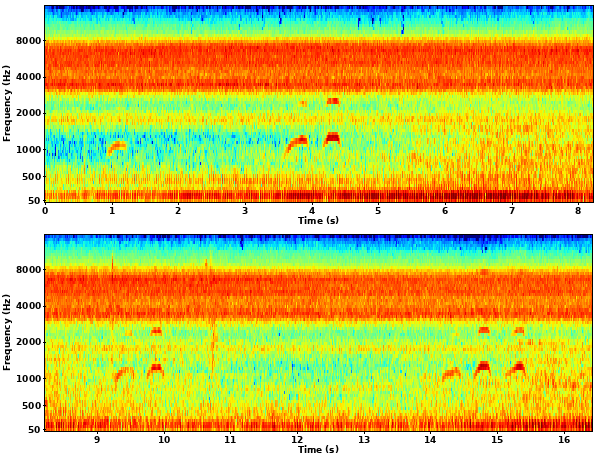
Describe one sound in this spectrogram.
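A baby monkey gives short, high squeaks now and then.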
